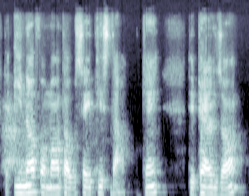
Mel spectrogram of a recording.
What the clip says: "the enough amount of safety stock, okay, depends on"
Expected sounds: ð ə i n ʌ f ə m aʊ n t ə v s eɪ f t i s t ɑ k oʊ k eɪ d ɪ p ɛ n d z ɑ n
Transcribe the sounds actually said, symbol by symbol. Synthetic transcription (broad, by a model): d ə i n ʌ f ə m aʊ n t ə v s eɪ f t i s t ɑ oʊ k eɪ d ɪ p ɛ n d z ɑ n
